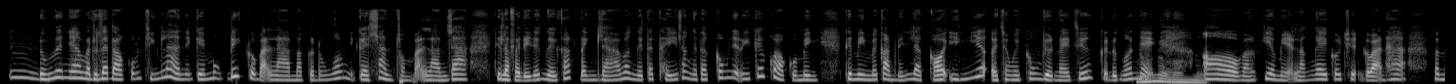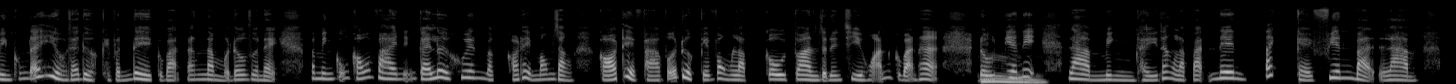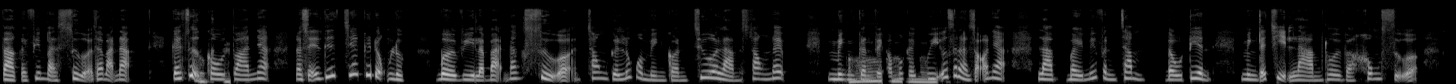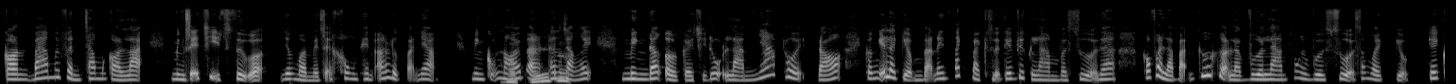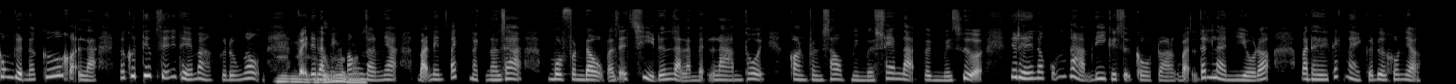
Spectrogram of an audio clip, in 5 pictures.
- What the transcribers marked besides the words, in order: other background noise; tapping
- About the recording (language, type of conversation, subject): Vietnamese, advice, Làm thế nào để vượt qua cầu toàn gây trì hoãn và bắt đầu công việc?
